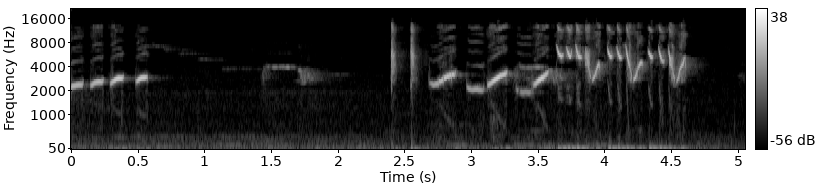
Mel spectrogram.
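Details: Mountain tledekan lure call: four quick upslurred whistles, a pause, then rising looping whistles speeding into a fast, very high twittering run.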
